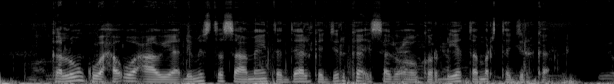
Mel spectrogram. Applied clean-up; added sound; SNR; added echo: none; Cricket; 3 dB; none.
